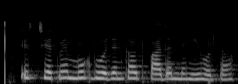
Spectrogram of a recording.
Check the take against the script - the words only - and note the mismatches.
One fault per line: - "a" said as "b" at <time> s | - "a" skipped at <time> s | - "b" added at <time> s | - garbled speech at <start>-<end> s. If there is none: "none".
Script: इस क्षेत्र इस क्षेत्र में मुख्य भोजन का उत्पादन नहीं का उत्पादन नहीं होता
- "इस क्षेत्र" skipped at 0.6 s
- "का उत्पादन नहीं" skipped at 2.0 s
